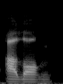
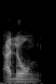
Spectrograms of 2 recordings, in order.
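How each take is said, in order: First: Said in the usual way. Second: "along" said the French way; "along" as a French speaker would say it; French-tinged pronunciation. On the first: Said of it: "instead of along". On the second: Shown as a demonstration. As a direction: say "along" with a French-accented ending. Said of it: "when I say along instead of along".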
